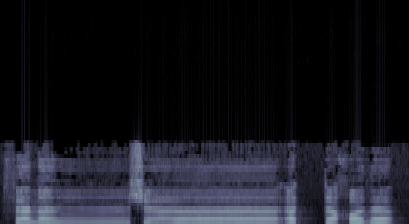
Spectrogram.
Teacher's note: There is a ghunna because there is ikhfa. The noon, which is a non-vowel noon here, in the word faman, non-vowel, is followed by the sheen.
